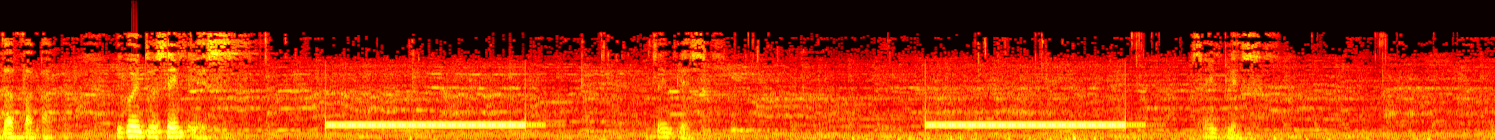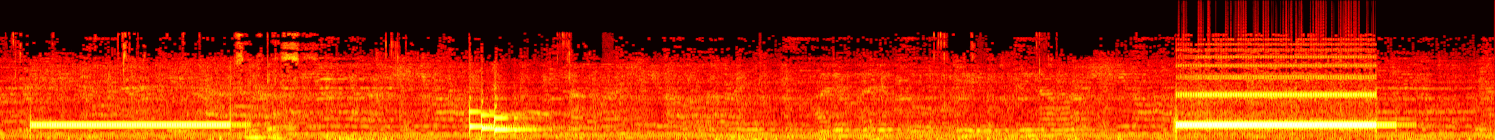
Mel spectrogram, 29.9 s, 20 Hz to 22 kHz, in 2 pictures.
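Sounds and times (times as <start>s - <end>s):
speech: 0.1s - 2.4s, 6.6s - 7.4s, 12.0s - 12.8s
steady telephone dial tone: 3.3s - 5.4s, 9.3s - 11.3s, 15.3s - 17.3s, 26.7s - 29.0s.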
